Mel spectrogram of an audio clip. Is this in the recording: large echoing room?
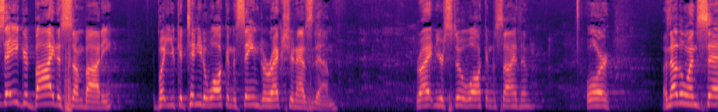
yes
